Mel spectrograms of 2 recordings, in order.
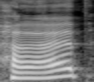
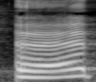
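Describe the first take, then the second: First: The word starts with a clear H sound. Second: The word starts without an H sound. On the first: The speaker calls it right. "instead of herb" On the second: The speaker calls it wrong. "it's the Americans that say ... herb"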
